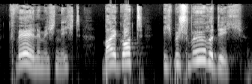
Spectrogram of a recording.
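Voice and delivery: high, loud, frantic plea; the kneeling madman begging Jeschua for mercy, loud and high; desperate begging. Acted. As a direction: beg on your knees in terror.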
